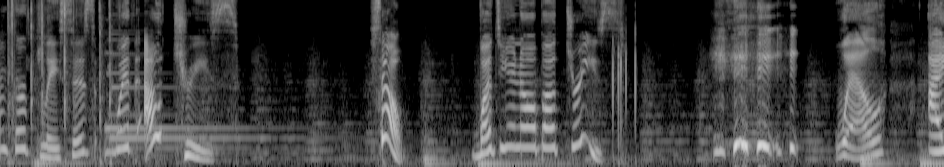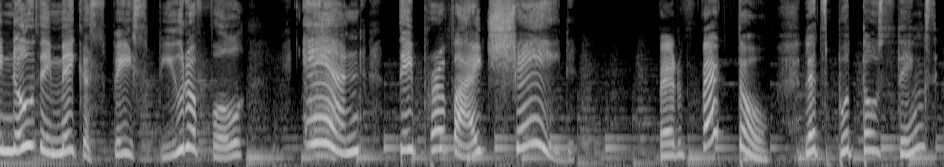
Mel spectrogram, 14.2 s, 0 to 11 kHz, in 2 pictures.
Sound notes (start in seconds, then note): 4.5 knuckles crack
